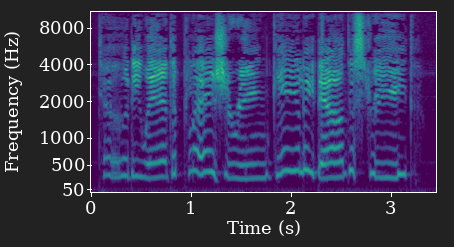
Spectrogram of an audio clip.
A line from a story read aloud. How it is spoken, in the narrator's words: the Chief Weasel began in a high, squeaky voice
